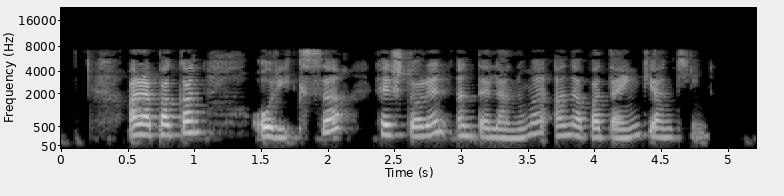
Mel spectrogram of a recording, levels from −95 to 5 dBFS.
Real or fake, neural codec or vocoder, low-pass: real; none; 7.2 kHz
